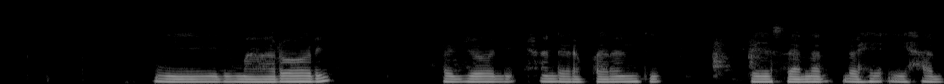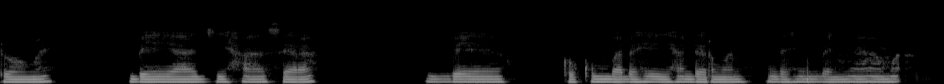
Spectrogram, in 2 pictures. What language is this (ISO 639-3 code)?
ful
